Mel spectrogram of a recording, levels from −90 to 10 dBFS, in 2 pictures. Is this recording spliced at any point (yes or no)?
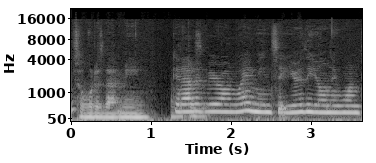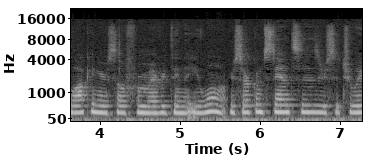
yes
